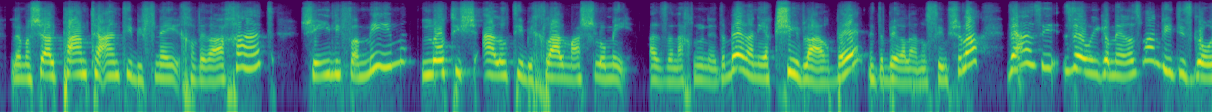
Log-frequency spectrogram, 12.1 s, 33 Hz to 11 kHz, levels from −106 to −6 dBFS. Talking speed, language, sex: 155 wpm, Hebrew, female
